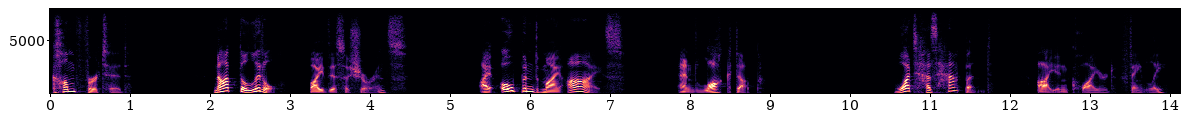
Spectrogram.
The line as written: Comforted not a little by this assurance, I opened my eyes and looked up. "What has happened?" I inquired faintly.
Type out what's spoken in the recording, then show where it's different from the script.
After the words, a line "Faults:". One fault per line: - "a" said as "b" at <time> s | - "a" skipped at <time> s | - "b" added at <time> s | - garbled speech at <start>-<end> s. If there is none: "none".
Comforted not the little by this assurance, I opened my eyes and locked up. "What has happened?" I inquired faintly.
Faults:
- "a" said as "the" at 2.4 s
- "looked" said as "locked" at 8.1 s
